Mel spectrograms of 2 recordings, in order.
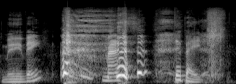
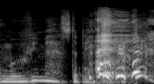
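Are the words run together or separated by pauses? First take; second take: separated; run together. First: Each part is separated by a clear pause. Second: The words run together without any pauses. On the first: It is a debate about movies. "And now you're like" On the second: It sounds like a rude word. "the first time I was like"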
